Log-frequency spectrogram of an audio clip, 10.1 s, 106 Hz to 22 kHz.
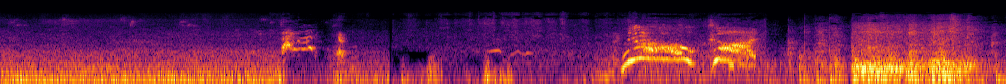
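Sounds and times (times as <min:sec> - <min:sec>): dog yelp: 0:02.8 - 0:03.5
dog yipping: 0:02.8 - 0:03.6.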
